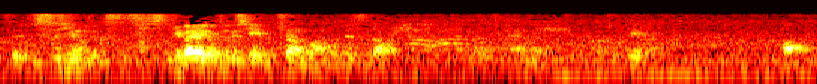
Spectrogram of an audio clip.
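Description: A man, a Buddhist lay teacher giving a talk. He tells the story in an animated way, acting out quotes and laughing. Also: mid-range voice, fast talker, noisy background. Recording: distant, echoey, dull recording.

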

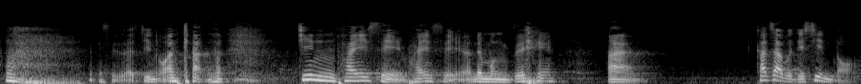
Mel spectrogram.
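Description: A man's voice: medium pitch, big pitch swings, a little slow, pauses often, mellow. A man with a Taiwanese Hokkien accent, a Buddhist monk giving a folksy sermon with chuckles and rhetorical questions. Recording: dull lo-fi recording.

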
